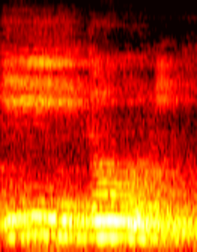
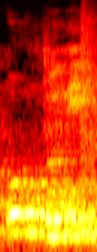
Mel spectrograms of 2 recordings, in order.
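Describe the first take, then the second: First: The word starts with an i sound. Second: The word starts with a u sound. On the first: This is the exception to the rule. The speaker calls it right. "Namun ini dikecualikan. Ini cara membacanya jadi ituni" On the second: This follows the general rule. The speaker calls it wrong. "kaidah yang tadi dibaca u, harusnya yang ini dibaca uktuni"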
